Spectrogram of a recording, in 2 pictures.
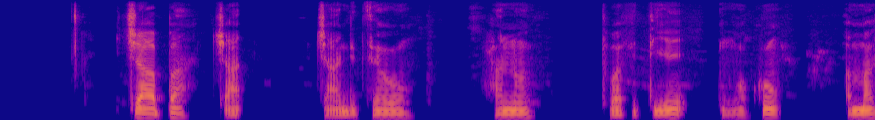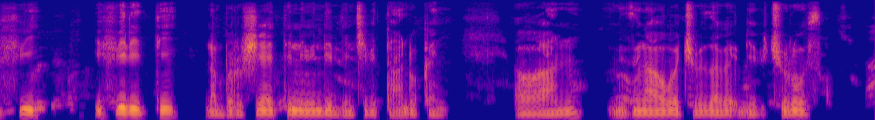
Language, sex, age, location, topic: Kinyarwanda, male, 36-49, Musanze, finance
